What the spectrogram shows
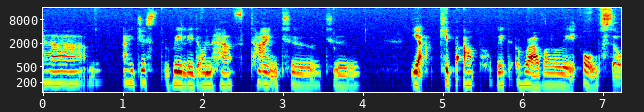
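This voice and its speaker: Her pitch is medium for a woman, and she talks at a very slow pace with fairly even intonation. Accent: Romanian. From Romania. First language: Romanian. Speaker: knitting podcaster. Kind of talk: casual chat. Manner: hesitant, many fillers.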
